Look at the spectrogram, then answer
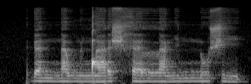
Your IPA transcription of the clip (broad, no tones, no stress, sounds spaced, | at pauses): ɠ ɛ nː æ w ŋ ʏ ŋ͡ǃ æ ɾ ɛ ʃ x ɛ lː æ ŋ i nː u ʃ i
